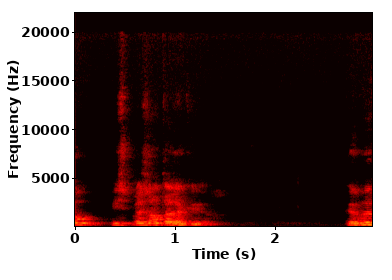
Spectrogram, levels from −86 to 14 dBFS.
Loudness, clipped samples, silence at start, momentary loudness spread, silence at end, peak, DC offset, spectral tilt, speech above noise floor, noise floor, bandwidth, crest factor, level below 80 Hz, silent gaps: -40 LUFS; under 0.1%; 0 s; 11 LU; 0 s; -24 dBFS; under 0.1%; -6 dB/octave; 36 dB; -75 dBFS; over 20 kHz; 16 dB; -82 dBFS; none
